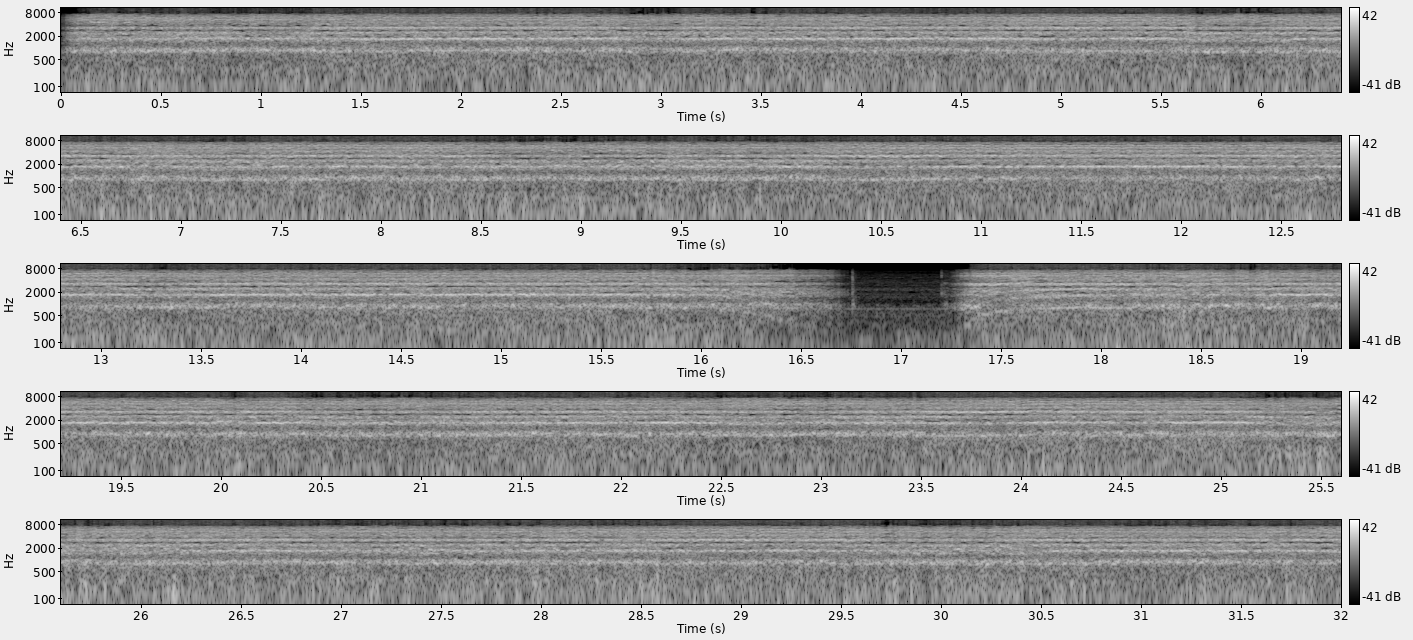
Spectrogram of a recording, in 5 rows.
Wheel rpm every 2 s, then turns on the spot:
220, 230, 230, 220, 220, 230, 230, 220, 70, 230, 230, 230, 220, 220, 230, 230.
none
